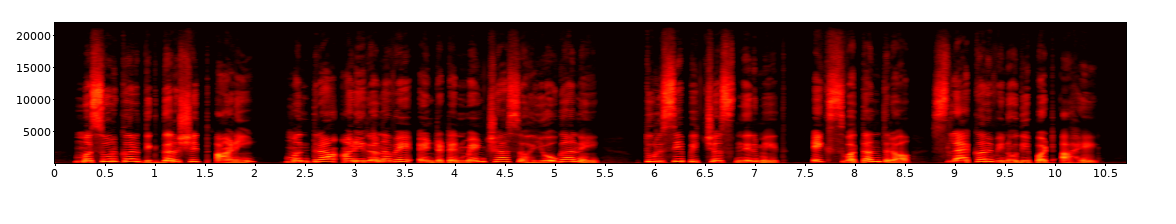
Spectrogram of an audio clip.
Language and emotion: Marathi, neutral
